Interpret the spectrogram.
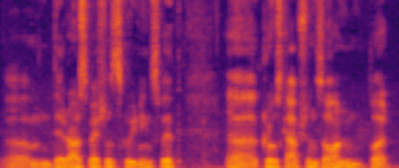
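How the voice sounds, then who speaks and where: A man in casual podcast talk. He pauses and hesitates often, filling the gaps with "uh", and his voice sits at a middling pitch. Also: steady tone, a little hiss or hum. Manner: hesitant, many "uh"s. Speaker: podcast host.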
